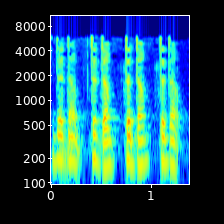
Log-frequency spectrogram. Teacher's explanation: Like with iambic pentameter, it's five beats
